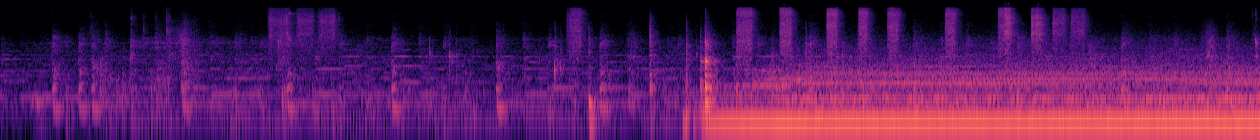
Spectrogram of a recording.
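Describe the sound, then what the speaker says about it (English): Spray painting a model from far away: soft hissing spray bursts and clicks, then a steady loud spraying hiss with a low mechanical hum takes over and continues to the end. "So I'm spraying this like really far away, and I'm just kind of speckling it."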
